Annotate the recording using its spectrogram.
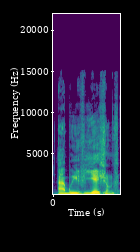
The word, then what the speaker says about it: abbreviations: Abbreviations, accent tonique la, tombé sous troisième syllabe la. Dans mot ça, il y a quatre syllabes. C'est A, une syllabe. Bri, c'est deuxième syllabe là. Vie, c'est troisième syllabe là.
